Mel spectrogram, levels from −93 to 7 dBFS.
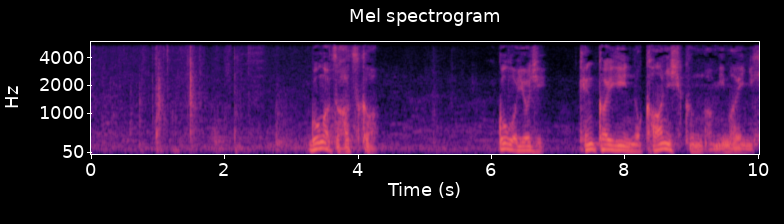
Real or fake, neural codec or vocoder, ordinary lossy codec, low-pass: real; none; MP3, 32 kbps; 5.4 kHz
